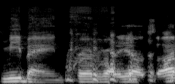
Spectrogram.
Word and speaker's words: Mebane: And it's Mebane, but it'll be pronounced Mebane for everybody else.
